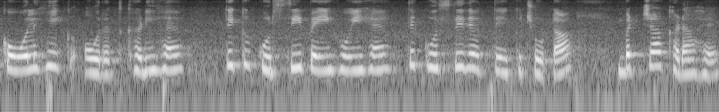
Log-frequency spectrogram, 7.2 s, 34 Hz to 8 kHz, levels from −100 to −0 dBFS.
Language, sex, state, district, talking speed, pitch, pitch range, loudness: Punjabi, female, Punjab, Kapurthala, 175 wpm, 265 Hz, 240-290 Hz, -17 LUFS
